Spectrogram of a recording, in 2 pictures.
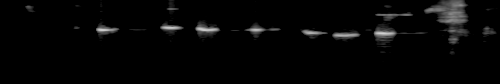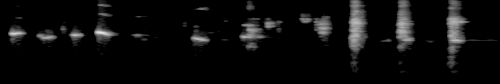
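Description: A whistled icaro (Peruvian shamanic chant melody) played from a phone: short, clear whistled notes stepping downward in pitch. Near the end a rattle joins with a steady shaking beat about twice a second.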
